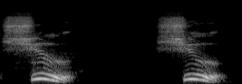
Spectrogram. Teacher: nos aparece el sonido U como una prolongación, se parece al sonido de la U nuestra · Nótese que aquí en el que se nos pone aparece como dos V, como que nos dice, bueno, prolonga el sonido de la U en dos tiempos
